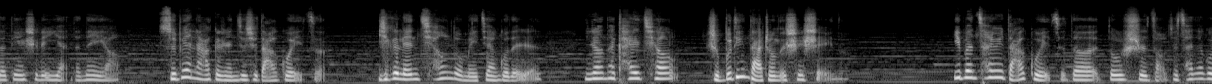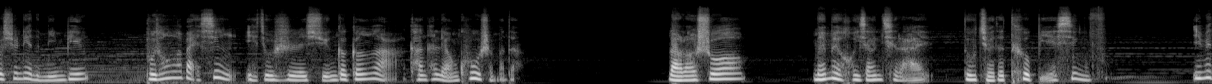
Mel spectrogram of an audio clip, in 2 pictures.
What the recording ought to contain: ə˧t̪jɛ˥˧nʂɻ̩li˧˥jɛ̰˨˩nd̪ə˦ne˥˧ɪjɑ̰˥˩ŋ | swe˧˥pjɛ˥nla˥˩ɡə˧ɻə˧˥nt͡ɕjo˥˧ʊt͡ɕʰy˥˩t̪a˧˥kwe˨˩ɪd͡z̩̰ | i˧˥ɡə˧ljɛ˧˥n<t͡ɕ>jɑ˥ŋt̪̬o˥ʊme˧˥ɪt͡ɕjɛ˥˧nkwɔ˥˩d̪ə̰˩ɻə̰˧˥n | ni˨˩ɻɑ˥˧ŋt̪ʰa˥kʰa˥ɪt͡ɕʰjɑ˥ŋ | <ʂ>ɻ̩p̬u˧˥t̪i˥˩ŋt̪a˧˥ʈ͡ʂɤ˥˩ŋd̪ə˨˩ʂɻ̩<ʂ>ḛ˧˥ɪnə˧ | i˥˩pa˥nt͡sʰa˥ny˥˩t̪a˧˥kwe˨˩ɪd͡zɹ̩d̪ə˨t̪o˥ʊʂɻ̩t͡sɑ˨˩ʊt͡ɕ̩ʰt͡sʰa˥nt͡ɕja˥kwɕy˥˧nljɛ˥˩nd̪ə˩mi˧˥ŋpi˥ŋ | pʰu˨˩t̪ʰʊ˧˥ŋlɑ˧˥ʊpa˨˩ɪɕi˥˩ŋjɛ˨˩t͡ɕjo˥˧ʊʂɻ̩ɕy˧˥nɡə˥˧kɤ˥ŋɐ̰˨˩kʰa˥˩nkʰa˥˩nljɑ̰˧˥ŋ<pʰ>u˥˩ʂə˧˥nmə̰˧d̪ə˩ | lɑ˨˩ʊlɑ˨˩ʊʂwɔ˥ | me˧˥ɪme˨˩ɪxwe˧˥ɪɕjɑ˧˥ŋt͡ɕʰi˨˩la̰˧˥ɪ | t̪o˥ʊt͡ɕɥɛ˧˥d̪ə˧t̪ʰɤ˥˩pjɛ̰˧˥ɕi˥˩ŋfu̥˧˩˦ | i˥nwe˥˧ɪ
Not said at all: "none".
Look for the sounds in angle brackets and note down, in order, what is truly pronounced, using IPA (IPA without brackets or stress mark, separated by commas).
t͡ɕʰ, ʈ͡ʂ, ʂ, kʰ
